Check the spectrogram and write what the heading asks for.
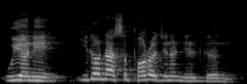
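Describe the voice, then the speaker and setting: A man's voice: high-pitched, fairly quick, fairly bright tone. A male pastor giving a sermon, stressing his points by repeating them and calling out to the congregation. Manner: emphatic, repeats key phrases to explain them; calls out to the congregation.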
